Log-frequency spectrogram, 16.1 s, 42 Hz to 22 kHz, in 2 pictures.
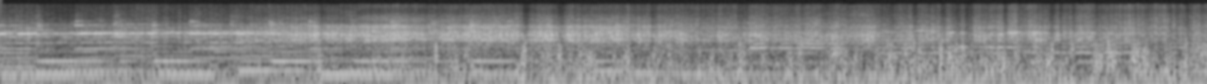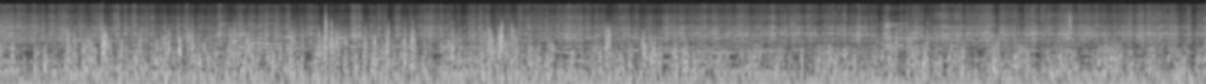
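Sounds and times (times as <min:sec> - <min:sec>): organ-like music with held chords: 0:00.0 - 0:13.3
vehicle rumbling on rough road: 0:00.0 - 0:16.0.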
